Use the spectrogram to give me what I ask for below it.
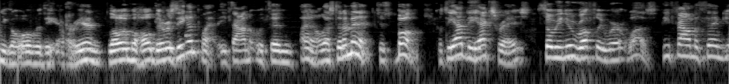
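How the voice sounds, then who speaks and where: Male guest storyteller, rambling delivery, fairly high voice, dull lo-fi sound. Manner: rambling, restarts often, clears throat. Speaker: guest filmmaker. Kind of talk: casual radio storytelling.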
